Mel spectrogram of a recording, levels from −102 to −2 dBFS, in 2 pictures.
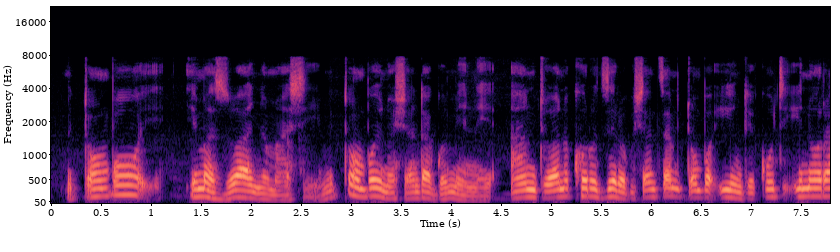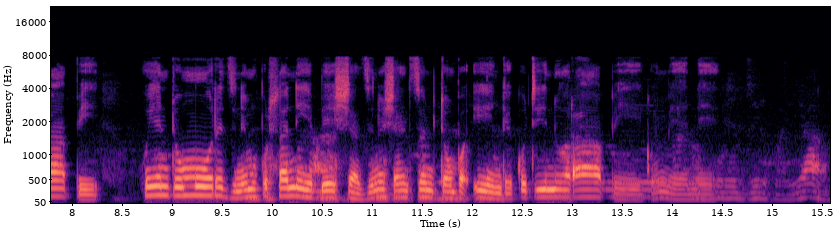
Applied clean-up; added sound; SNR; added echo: none; none; none; none.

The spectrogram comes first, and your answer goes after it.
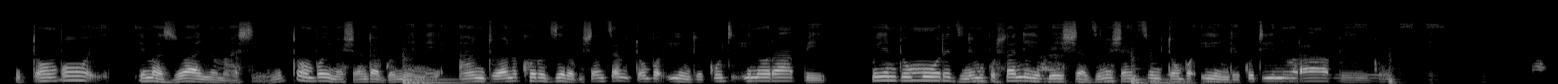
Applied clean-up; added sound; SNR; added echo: neural mask model RNNoise.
